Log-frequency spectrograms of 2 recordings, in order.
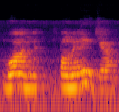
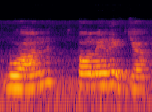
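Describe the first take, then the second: First: Said in the usual way. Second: Buon pomeriggio said slower, every syllable clear; slower repeat. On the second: Shown as a demonstration. Teacher repeating buon pomeriggio for learners, slowly. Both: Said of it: "Good afternoon in Italian is".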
